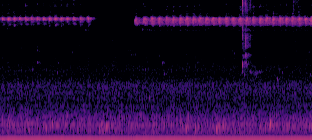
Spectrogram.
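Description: Faint cricket chirping: a steady high-pitched trill of rapid pulses that stops for about a second near two seconds in, then starts again. A faint short click sounds about five seconds in.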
